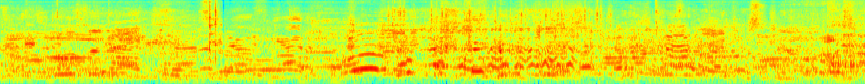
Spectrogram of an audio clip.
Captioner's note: laughing and talking continues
